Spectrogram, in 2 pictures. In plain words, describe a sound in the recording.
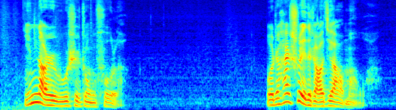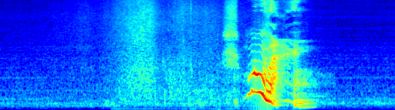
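A middle-aged woman speaks close by in short, pointed remarks.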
